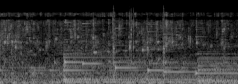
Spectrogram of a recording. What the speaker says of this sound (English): I'm going to pour it in the meat to start making the soup.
